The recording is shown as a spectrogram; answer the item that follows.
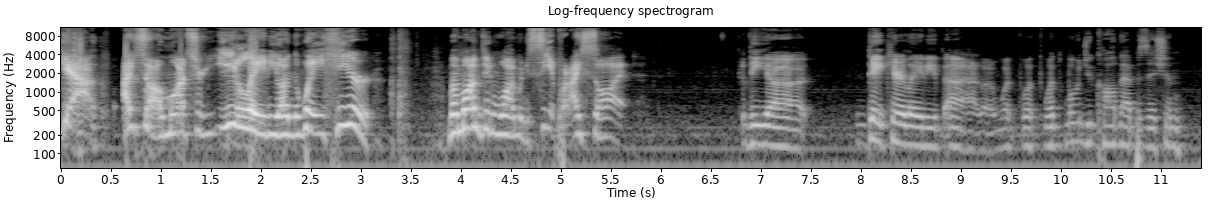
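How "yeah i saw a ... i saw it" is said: put-on very loud, high little orc child voice. In a game scene, the narrator voices an orc child: orc child voice. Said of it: "You see the uh, orc child go".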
